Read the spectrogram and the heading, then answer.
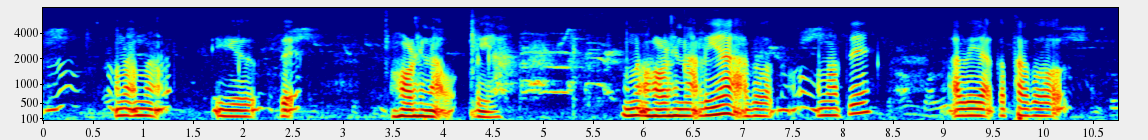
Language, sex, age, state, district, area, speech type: Santali, female, 45-60, West Bengal, Uttar Dinajpur, rural, spontaneous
